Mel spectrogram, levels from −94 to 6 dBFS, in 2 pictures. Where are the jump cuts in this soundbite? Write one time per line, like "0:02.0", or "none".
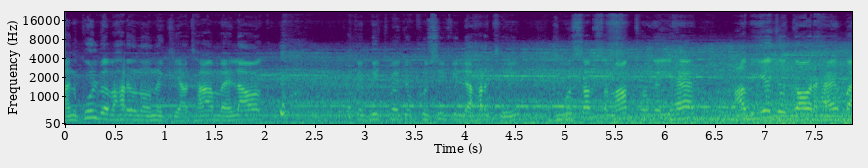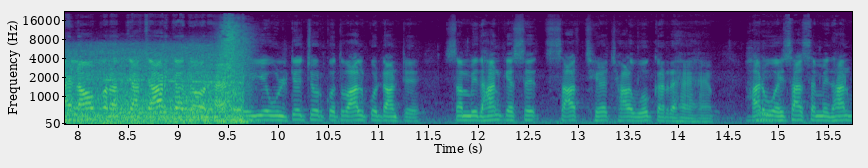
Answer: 0:09.7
